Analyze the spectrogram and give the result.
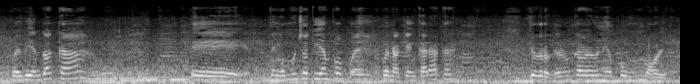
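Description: A woman talks at a fairly quick pace. Music plays in the background. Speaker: amateur runner vlogger. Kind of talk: casual vlog chat.

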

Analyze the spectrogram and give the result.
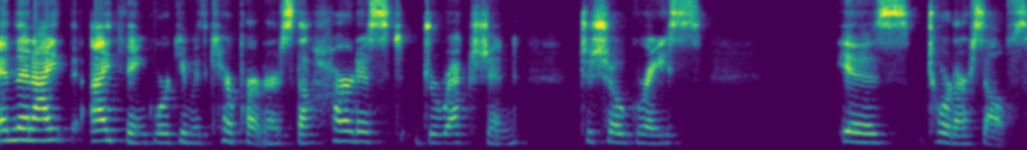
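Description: An ordinary speaking voice comes through at a fairly slow pace. The intonation is fairly even, and the background is quiet. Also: woman, medium pitch for a woman. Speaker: nonprofit executive director. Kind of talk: panel discussion.

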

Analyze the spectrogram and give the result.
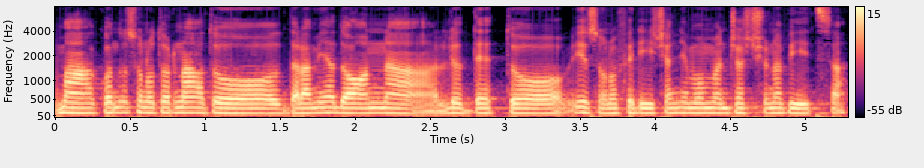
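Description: At a fairly quick pace with hardly any pauses, a man speaks at medium pitch in a monotone, flat intonation with very even loudness. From Teramo, Abruzzo; Abruzzo. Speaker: actor. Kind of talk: TV interview. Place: studio. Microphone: lapel.

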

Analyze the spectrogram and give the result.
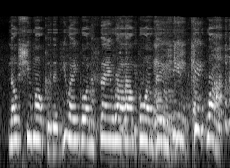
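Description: A woman speaks over loud background noise. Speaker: pastor. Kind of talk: sermon. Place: church.

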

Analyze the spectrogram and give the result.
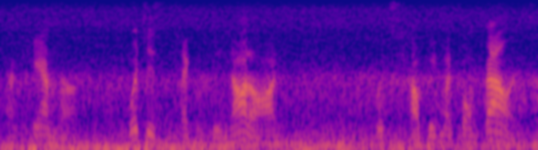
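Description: At a moderate pace, a man speaks in a dry sound with no echo over noticeable background noise. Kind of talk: casual vlog chat. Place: open country.

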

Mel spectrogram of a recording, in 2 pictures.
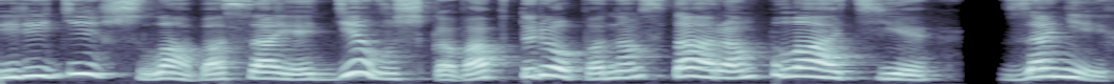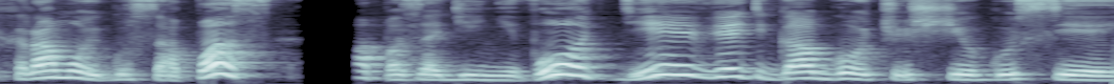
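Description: A woman at a medium pitch talks slowly in a dark, mellow tone, her voice moving through big pitch swings.

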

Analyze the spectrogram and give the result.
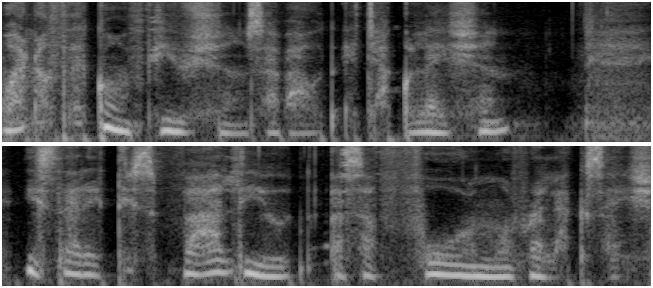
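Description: With ordinary pitch variation, the talking proceeds at a moderate speed. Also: woman, fairly low pitch for a woman. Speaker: webcam host. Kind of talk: reading an informational text aloud. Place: home room. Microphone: webcam.

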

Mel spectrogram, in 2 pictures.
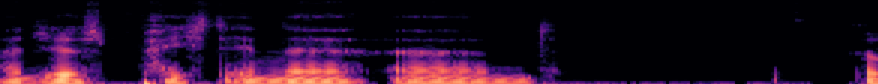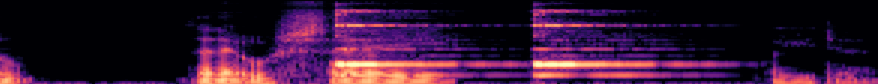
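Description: Over music in the background, a man speaks quietly at a medium pitch, fairly slowly and in a monotone, flat way, with long, frequent pauses. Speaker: YouTuber. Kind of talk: tutorial. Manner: casual.

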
